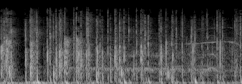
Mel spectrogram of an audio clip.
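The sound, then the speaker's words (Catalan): Applause from a group during a children's and teenagers' quiz after a correct answer: many sharp, overlapping claps form a dense, steady patter for the whole moment, fairly loud and without talk. “Un aplaudiment.”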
